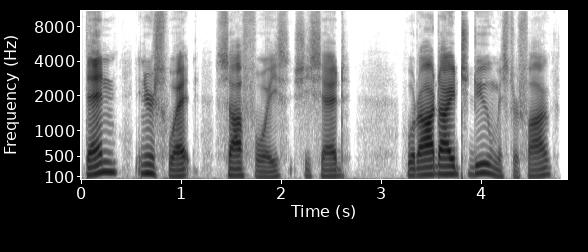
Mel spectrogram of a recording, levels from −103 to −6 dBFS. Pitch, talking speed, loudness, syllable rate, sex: 135 Hz, 185 wpm, -21 LUFS, 4.3 syllables/s, male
